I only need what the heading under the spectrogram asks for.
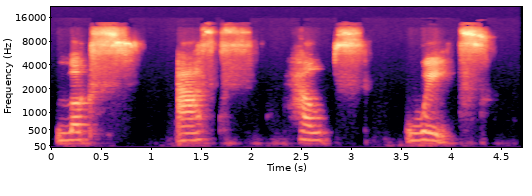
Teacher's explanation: they're all unvoiced, and they create the sound S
